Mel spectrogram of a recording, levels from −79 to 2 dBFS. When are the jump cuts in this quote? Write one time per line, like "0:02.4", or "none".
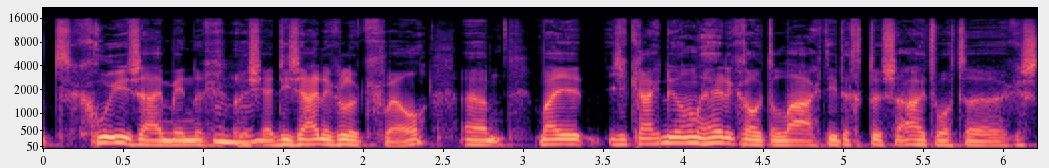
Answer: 0:02.6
